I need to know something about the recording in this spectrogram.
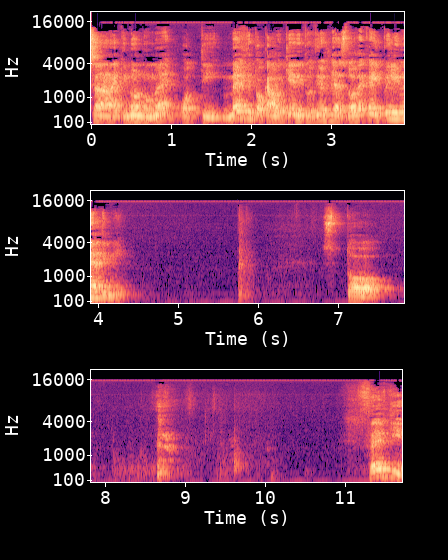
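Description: A man speaks calmly into a nearby microphone, with pauses.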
